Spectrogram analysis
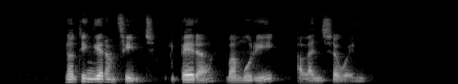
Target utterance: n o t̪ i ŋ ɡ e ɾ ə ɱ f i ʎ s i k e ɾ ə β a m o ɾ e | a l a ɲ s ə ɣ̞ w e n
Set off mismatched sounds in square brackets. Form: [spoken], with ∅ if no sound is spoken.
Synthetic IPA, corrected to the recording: n o t̪ i ŋ ɡ e ɾ ə ɱ f i ʎ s i [p] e ɾ ə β a m [u] ɾ [i] | [ə] l a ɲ s ə ɣ̞ w e n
